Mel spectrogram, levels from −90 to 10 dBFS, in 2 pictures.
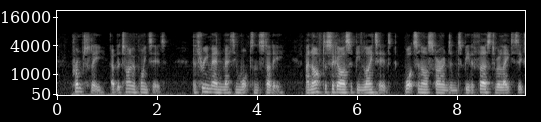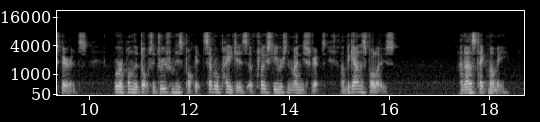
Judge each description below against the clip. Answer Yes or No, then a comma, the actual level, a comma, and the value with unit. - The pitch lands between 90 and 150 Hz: Yes, medium, 140 Hz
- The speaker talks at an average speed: Yes, average, 155 wpm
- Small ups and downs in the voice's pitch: Yes, narrow, 2.0 semitones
